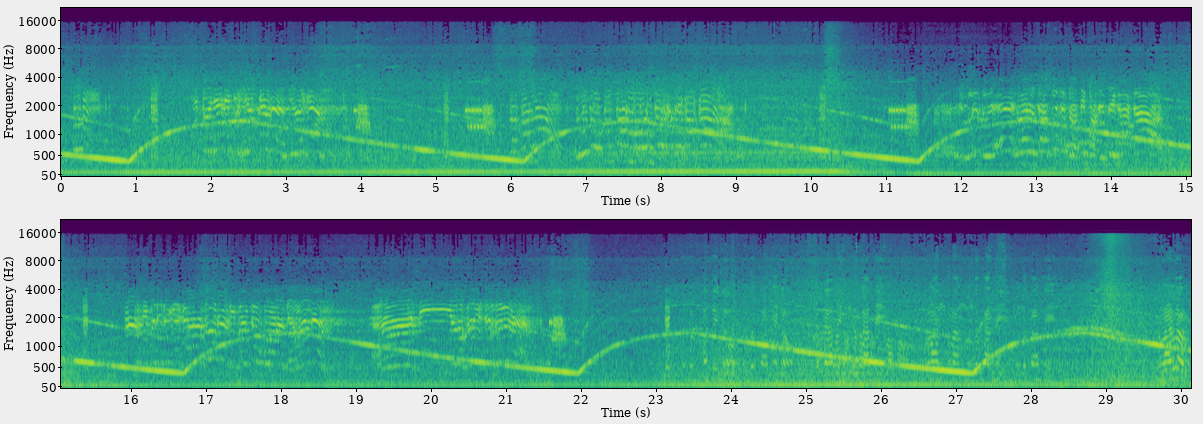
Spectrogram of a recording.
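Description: Fire truck siren in a slow wail, each cycle rising for about a second and then falling for several, repeating about every five seconds. Underneath runs a steady engine drone that drops in pitch about ten seconds in, and shorter warbling higher sounds come and go above the siren.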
